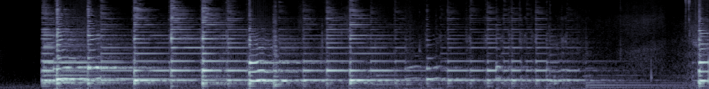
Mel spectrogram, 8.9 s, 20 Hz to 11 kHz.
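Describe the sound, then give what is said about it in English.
An oud, the ancient pear-shaped stringed instrument from Iraq, plays a lively melody of plucked notes with a bright, resonant twang that rings on before fading. “That's the sound of an oud, a 5,000-year-old instrument from Iraq.”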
